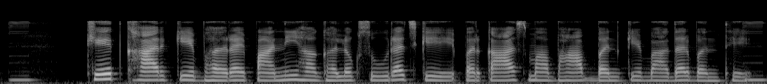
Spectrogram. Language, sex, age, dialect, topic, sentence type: Chhattisgarhi, female, 18-24, Eastern, agriculture, statement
